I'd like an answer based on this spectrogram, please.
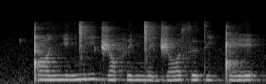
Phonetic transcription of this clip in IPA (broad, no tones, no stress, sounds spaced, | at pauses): ŋ͡ǃ ɒ ɲ e ŋ͡ǀ i d͡ʒ ɒ f e ŋ͡ǀ e d͡ʒ ɔ s ɯ t i ǃ e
